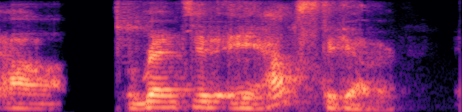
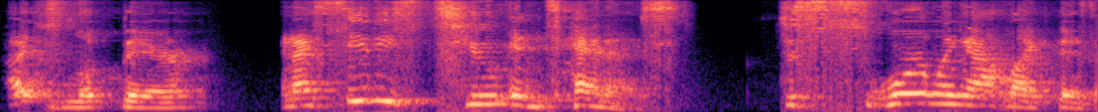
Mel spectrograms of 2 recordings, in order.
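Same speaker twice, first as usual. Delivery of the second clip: ordinary talk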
